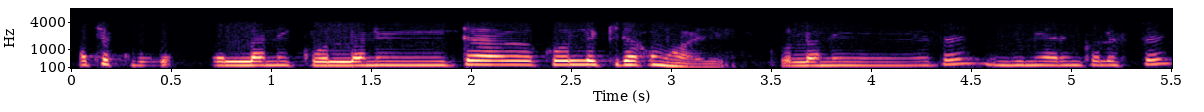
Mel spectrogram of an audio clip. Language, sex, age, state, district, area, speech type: Bengali, male, 30-45, West Bengal, Uttar Dinajpur, urban, conversation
